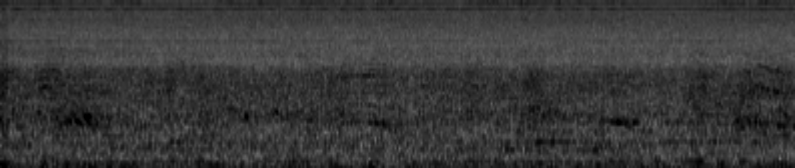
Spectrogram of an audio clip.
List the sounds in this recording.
music from an unclear source, unidentified human voice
